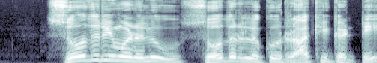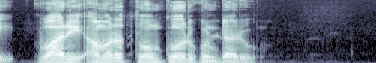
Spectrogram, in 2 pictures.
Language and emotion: Telugu, neutral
